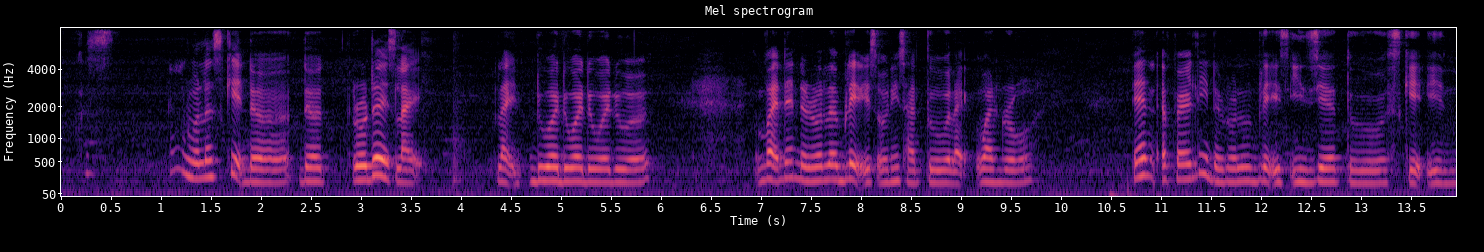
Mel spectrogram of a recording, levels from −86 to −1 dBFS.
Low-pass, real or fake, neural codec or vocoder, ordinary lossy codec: none; real; none; none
